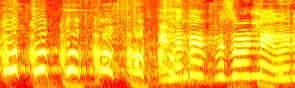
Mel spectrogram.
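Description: Studio laughter: a high-pitched laugh in short repeated 'ha-ha' pulses, about four a second, giving way to a voice speaking near the end.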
